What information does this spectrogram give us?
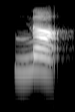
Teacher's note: நாக்கினுடைய நுனி மேல் அன்னத்தினுடைய நடுப்பகுதியை தொடுவதால் ந பிறக்கிறது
